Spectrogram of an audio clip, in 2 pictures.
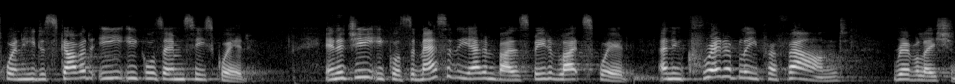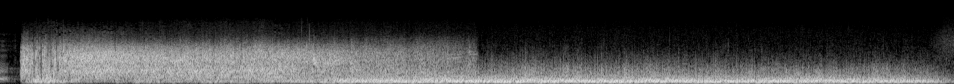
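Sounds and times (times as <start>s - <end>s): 
speech: 0.0s - 2.6s, 3.2s - 11.2s
huge explosion with deep heavy rumble: 9.8s - 19.0s.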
